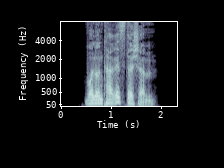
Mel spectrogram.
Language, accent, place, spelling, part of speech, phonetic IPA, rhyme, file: German, Germany, Berlin, voluntaristischem, adjective, [volʊntaˈʁɪstɪʃm̩], -ɪstɪʃm̩, De-voluntaristischem.ogg
- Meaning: strong dative masculine/neuter singular of voluntaristisch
